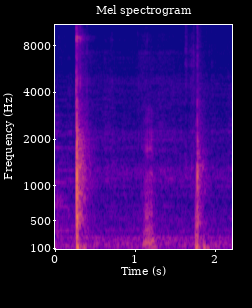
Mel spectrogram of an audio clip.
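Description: Two sharp metallic clicks of small hand tools handled on a wooden workbench board: a loud one just after the start and a softer one near the end.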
